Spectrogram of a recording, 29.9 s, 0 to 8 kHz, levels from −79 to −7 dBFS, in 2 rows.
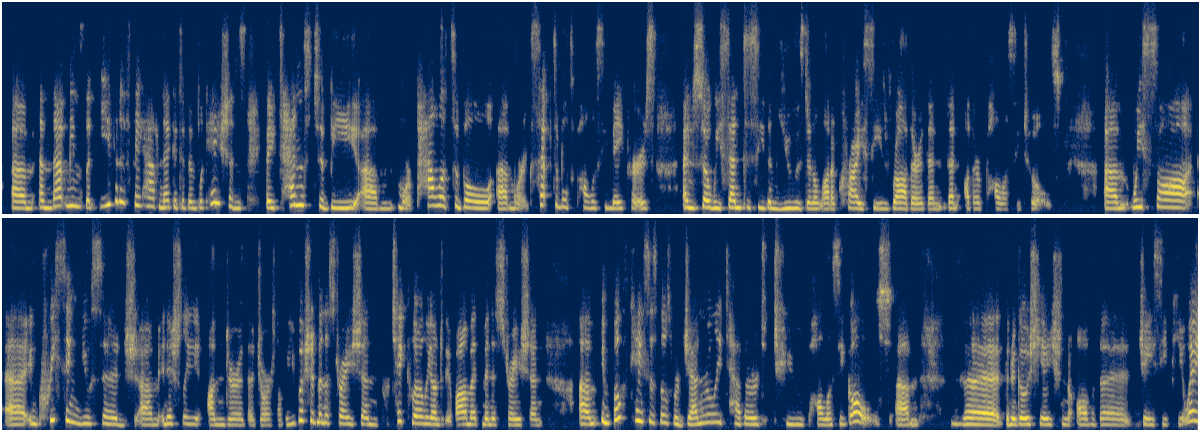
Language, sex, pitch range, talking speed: English, female, 225-290 Hz, 160 wpm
